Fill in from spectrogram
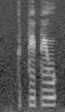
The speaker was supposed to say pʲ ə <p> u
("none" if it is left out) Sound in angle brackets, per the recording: pʲ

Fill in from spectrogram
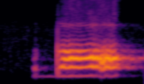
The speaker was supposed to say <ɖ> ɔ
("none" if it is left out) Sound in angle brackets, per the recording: d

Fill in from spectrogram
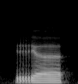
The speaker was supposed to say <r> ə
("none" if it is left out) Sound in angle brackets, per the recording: rʲ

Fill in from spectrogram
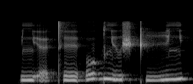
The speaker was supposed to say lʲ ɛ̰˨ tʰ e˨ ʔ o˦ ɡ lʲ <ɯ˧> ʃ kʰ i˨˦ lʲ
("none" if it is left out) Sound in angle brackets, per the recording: ɯ˨˦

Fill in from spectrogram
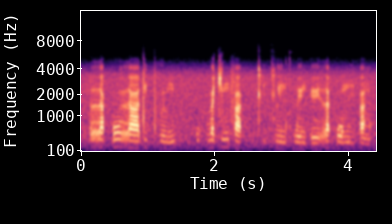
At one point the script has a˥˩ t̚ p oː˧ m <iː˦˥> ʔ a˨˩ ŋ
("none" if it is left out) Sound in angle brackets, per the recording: iː˩˦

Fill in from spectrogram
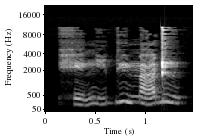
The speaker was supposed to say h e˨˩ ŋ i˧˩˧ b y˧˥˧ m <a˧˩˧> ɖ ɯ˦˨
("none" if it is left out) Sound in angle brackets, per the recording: a˧˩˧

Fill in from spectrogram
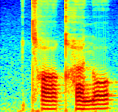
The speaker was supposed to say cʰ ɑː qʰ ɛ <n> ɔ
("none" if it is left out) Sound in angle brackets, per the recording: n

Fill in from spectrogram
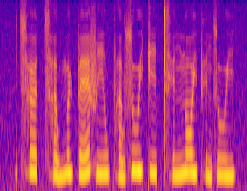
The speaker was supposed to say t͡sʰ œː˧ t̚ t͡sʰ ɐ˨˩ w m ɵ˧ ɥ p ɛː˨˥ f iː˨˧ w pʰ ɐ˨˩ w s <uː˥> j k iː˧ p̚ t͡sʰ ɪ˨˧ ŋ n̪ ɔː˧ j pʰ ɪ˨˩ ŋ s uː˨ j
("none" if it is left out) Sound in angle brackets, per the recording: uː˥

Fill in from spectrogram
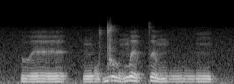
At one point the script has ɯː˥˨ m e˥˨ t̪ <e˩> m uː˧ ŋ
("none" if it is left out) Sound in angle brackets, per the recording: e˥˨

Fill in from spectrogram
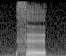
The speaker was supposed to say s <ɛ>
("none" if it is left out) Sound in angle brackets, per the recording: ɛ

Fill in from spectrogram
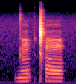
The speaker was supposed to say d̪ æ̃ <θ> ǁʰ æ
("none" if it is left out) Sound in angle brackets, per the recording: θ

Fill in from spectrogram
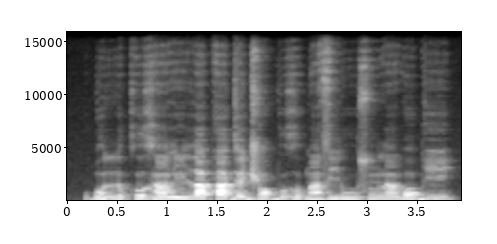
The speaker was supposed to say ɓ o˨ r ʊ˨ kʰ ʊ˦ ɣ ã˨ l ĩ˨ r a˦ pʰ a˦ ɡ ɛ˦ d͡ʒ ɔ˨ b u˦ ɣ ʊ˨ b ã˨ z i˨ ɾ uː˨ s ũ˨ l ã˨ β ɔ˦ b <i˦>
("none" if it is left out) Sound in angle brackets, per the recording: iː˦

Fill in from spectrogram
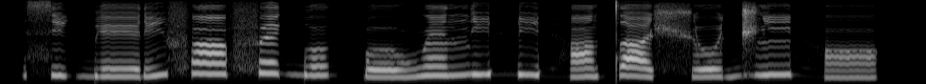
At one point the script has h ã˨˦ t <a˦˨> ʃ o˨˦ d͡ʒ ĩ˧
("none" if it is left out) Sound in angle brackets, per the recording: a˦˨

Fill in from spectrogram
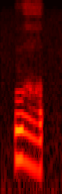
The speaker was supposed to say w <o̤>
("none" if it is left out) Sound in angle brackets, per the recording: o̤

